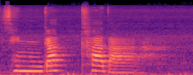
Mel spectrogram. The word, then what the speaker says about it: 생각하다: You pronounce it as K. 생각하다.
